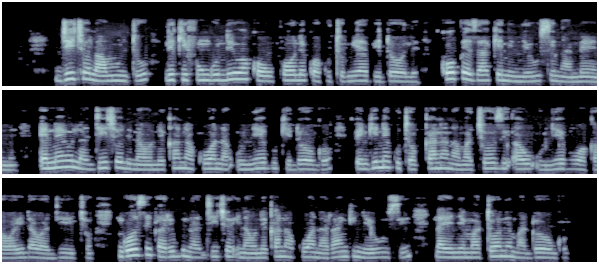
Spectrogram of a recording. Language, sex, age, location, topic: Swahili, female, 25-35, Nairobi, health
